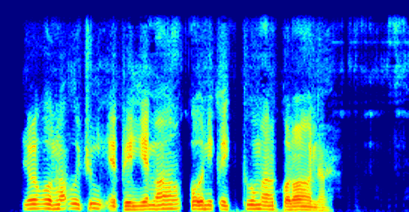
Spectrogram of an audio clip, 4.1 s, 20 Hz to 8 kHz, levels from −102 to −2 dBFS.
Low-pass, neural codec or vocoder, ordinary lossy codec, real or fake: 7.2 kHz; codec, 16 kHz in and 24 kHz out, 0.6 kbps, FireRedTTS-2 codec; none; fake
